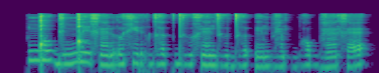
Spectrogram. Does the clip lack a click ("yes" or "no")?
no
